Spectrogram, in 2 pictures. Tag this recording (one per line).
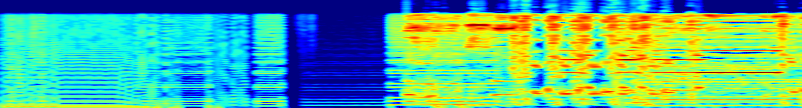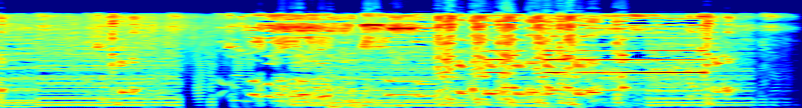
ambient
bent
